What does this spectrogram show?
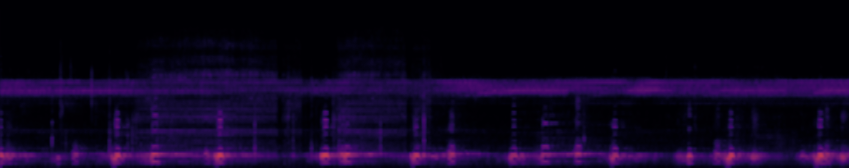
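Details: Geese passing in flight call over and over, with resonant honks and shorter overlapping notes from several birds spread across eleven seconds, rising and falling in loudness, above a faint high hiss.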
